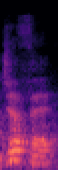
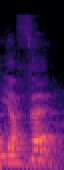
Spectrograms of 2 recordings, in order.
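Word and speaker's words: Japheth: Because there's no J in the original Hebrew language. Not Japhet, but Japhet.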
